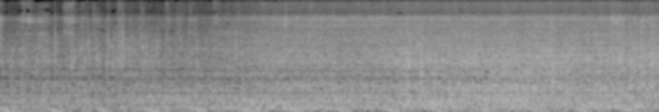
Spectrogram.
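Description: Automatic car wash spraying water and soap onto the car, heard from inside the cabin: a steady rushing spray over a low, quickly pulsing mechanical rumble, getting a little louder about two seconds in.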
